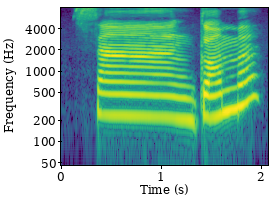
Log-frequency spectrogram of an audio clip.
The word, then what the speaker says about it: cinq hommes: Cinq hommes, cinq hommes. We pronounce the Q, but we pronounce it linked to the next word.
